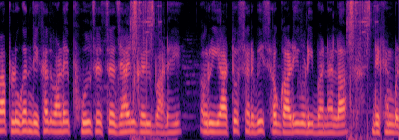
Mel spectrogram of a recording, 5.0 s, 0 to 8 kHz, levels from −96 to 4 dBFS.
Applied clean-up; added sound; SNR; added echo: none; Keys jangling; 14 dB; none.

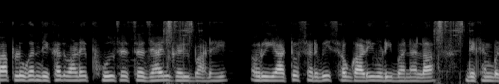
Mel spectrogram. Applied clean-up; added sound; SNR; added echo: neural mask model RNNoise.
